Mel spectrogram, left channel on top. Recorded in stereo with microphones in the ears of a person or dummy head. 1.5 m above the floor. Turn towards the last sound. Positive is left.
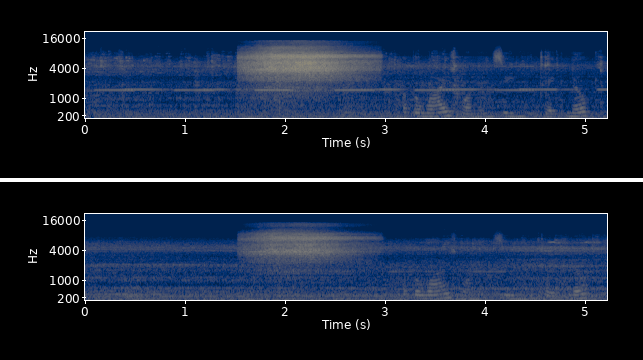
turn(degrees=65)  # may be behind; listen again after turning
